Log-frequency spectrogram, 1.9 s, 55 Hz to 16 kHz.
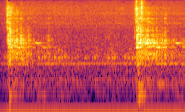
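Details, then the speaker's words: DYS SE2205 2550Kv brushless motor, hand-spun twice: sharp whirring flick fading to faint rattly buzz, shaft has play, compared with good motor; poorly machined shaft or bad bearings suspected, second sample same. "you hear that rattly rattly kind of sound now it could be that the shaft is not machined very well and it's not making good contact with you in a race of the bearings or one of the bearings it could be that the bearings are just bad"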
